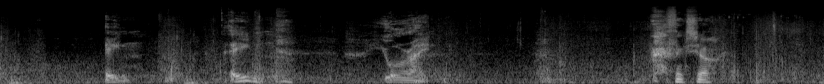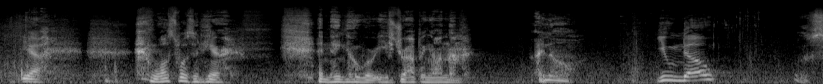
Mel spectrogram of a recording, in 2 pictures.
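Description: A man speaks urgently and close by.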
